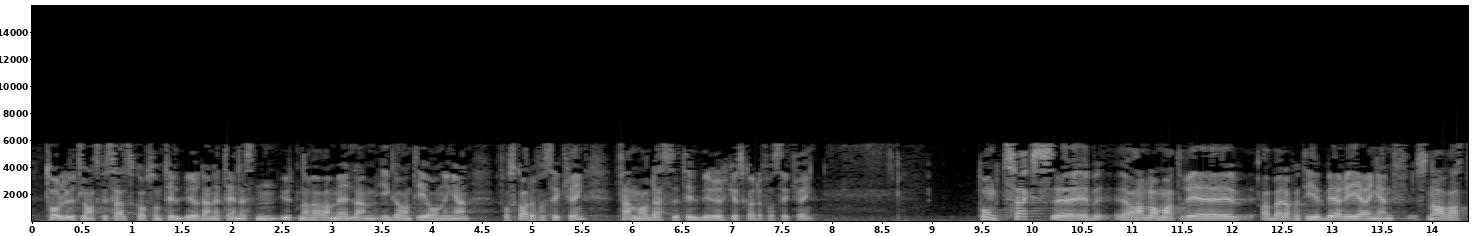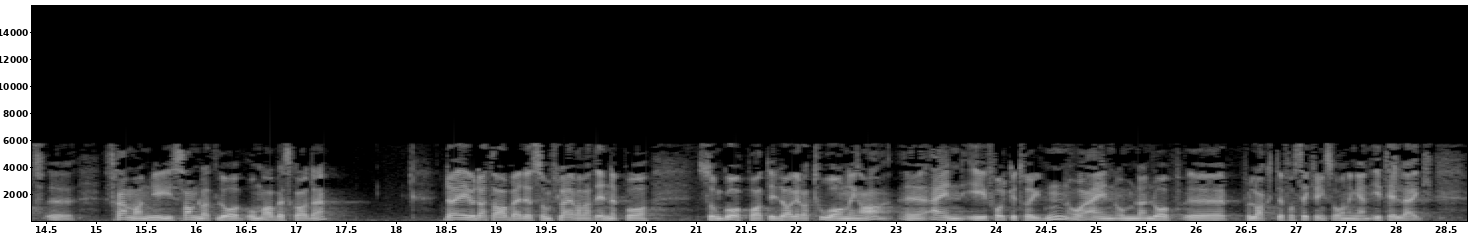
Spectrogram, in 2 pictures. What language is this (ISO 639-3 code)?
nno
